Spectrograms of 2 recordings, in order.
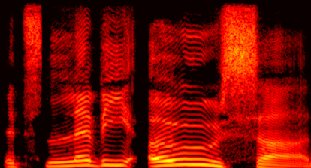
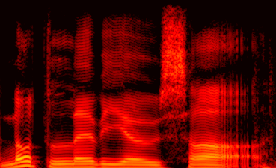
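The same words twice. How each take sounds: First: Leviosa with a long, stretched O; very slow, pointed "Leviosa", stressing the O; mock-prissy correction, drawing out the O in Leviosa; imitated pronunciation correction. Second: Leviosa with a long, drawn-out final A; mock the mistake, leaning on the end of Leviosa; imitated wrong pronunciation. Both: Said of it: "It's about how you pronounce Wingardium Leviosa".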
